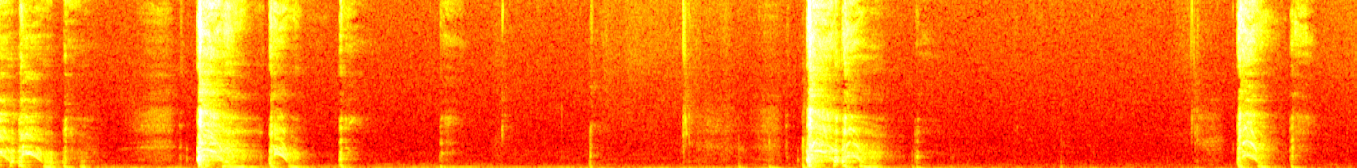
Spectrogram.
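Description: Several sharp, harsh cough bursts in small clusters with pauses between, some followed by throat clearing; a repeated cough.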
